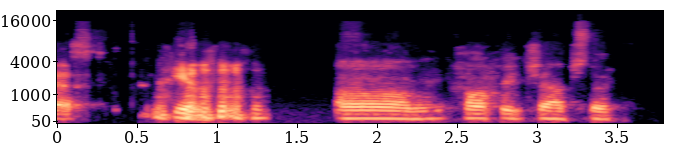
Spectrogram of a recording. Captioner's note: colleague laughing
